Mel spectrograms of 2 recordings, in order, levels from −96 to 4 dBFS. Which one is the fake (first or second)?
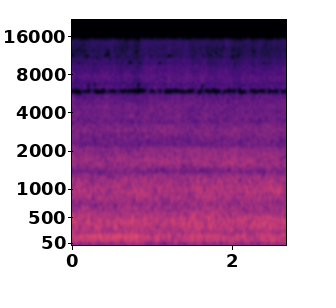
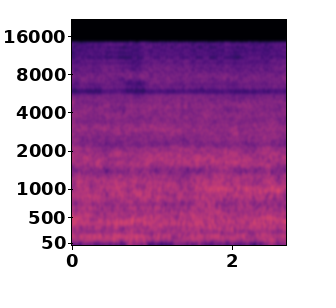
second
